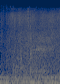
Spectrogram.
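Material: Nothing is struck.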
